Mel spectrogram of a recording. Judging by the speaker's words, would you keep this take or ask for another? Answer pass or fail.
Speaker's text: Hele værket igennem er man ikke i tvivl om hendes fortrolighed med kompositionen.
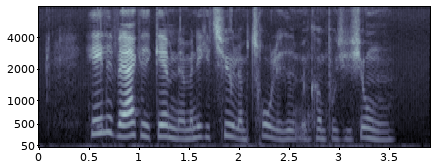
fail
